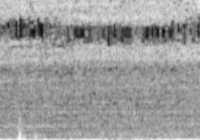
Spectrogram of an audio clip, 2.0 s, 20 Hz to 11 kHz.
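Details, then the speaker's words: 2003 Mitsubishi Montero Limited, said to have a snapped timing belt, ignition coils being unplugged one at a time: low, lumpy idle rumble with a stumble. Unplugging coil six smooths it, coil four nearly stalls it; owner suspects a cylinder-six problem. "okay so that's coil number six it actually smoothed out quite a bit interesting so there's six there's four oh four it wants to die"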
